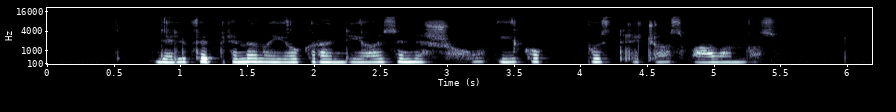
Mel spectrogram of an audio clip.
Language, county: Lithuanian, Šiauliai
